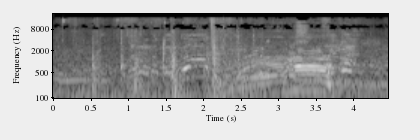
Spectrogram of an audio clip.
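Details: A bellowing cow among many cattle taken down from a truck: a rising, arched moo near the end follows shorter lows and knocks, with voices in the background.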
